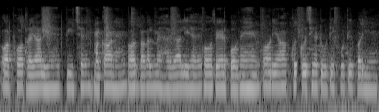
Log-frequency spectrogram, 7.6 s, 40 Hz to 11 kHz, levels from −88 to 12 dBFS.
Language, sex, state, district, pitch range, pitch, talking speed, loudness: Hindi, male, Bihar, Madhepura, 135-140 Hz, 135 Hz, 175 wpm, -26 LUFS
